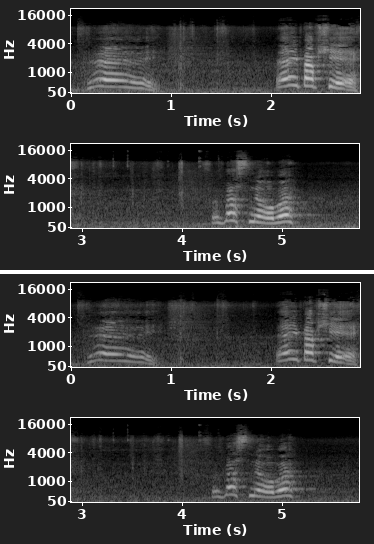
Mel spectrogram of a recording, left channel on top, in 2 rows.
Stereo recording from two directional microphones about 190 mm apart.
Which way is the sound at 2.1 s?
40° left (ahead or behind).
